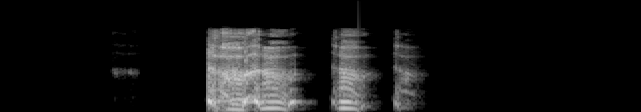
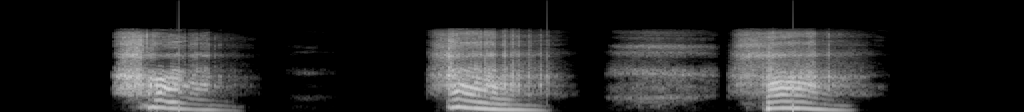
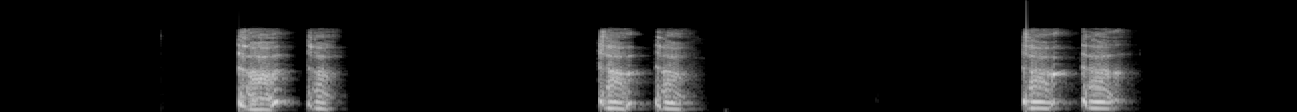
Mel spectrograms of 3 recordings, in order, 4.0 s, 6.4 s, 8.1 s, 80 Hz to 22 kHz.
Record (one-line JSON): {"cough_length": "4.0 s", "cough_amplitude": 31078, "cough_signal_mean_std_ratio": 0.33, "exhalation_length": "6.4 s", "exhalation_amplitude": 30250, "exhalation_signal_mean_std_ratio": 0.44, "three_cough_length": "8.1 s", "three_cough_amplitude": 32768, "three_cough_signal_mean_std_ratio": 0.32, "survey_phase": "beta (2021-08-13 to 2022-03-07)", "age": "45-64", "gender": "Female", "wearing_mask": "No", "symptom_cough_any": true, "symptom_runny_or_blocked_nose": true, "symptom_sore_throat": true, "symptom_fatigue": true, "symptom_fever_high_temperature": true, "symptom_headache": true, "symptom_change_to_sense_of_smell_or_taste": true, "symptom_loss_of_taste": true, "symptom_onset": "4 days", "smoker_status": "Never smoked", "respiratory_condition_asthma": false, "respiratory_condition_other": false, "recruitment_source": "Test and Trace", "submission_delay": "1 day", "covid_test_result": "Positive", "covid_test_method": "RT-qPCR", "covid_ct_value": 20.4, "covid_ct_gene": "N gene"}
